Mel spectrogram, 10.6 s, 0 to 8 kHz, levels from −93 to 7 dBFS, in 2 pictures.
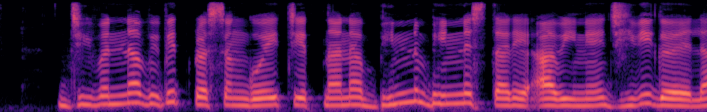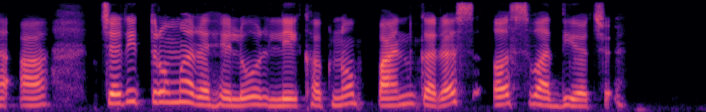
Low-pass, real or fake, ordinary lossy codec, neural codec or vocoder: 7.2 kHz; real; none; none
